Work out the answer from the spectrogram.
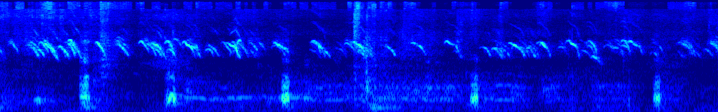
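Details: Mother hen with nine chicks, gathering them under her wings, gives low, short clucks roughly every half second to a second, while the chicks keep up a constant high, thin peeping.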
